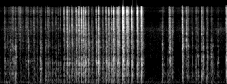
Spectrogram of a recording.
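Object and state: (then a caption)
Plastic clipboard. Fingertips tap and scratch the back and edges of a plastic clipboard with a white back and red front. Quick, dry, irregular clicks and taps mix with brief scratchy rubs, with no ring after each hit. The pattering thins out briefly around the three-second mark and then picks up again.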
